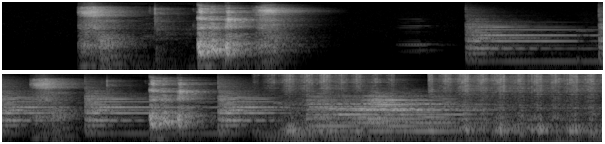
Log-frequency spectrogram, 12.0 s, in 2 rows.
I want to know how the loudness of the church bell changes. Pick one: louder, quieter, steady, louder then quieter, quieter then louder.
louder.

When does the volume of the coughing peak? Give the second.
2 s.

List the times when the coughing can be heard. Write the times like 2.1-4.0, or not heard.
0.8-2.8, 6.3-7.9.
